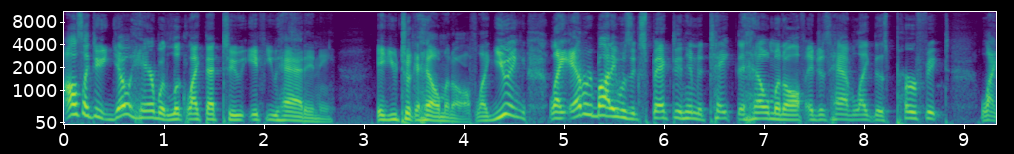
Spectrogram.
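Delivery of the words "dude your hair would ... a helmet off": plain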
